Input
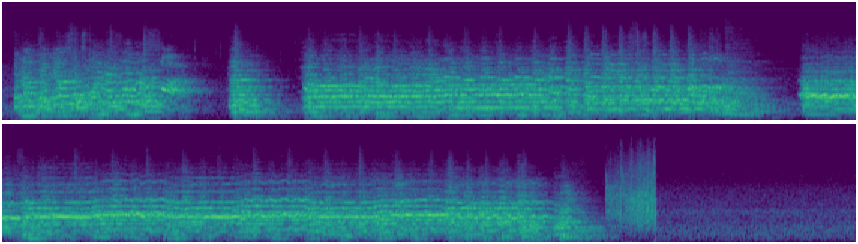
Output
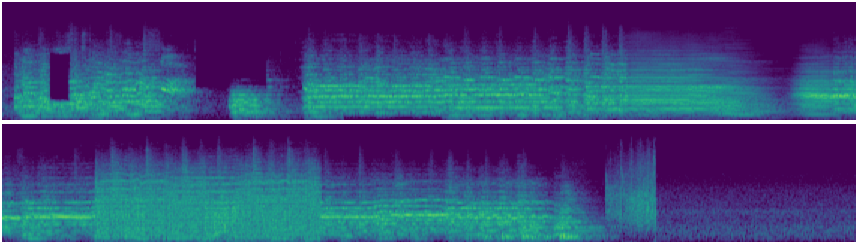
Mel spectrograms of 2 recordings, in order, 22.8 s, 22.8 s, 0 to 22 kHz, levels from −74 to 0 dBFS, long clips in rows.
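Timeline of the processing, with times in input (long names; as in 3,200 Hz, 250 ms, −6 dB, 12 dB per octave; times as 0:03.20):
0:00.63–0:00.90: time-frequency box erased 510–4,400 Hz
0:02.57–0:03.53: Butterworth low-pass 810 Hz
0:04.55–0:05.86: Chebyshev band-pass filter 140–7,700 Hz, order 5
0:08.33–0:11.08: spectrum smeared in time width 199 ms
0:12.61–0:15.62: ceiling on every frequency bin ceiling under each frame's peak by 28 dB
0:17.71–0:19.09: parametric band 140 Hz +9.5 dB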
